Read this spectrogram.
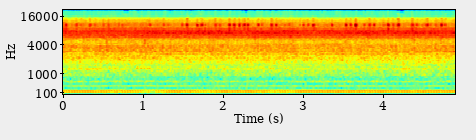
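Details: Volkswagen Gol G2 engine at idle: light, fast tec-tec tick about three a second over the engine, mistaken for piston knock; caused by play in the water pump shaft/bearing.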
